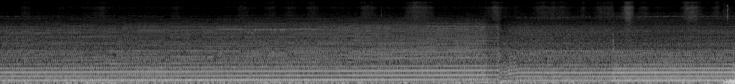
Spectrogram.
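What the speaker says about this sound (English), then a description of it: "I like the way this car sounds." A steady Alfa Romeo racing car engine hum in Real Racing 3 with layered tones, fairly soft and even, briefly dipping in pitch midway before revving back up.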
